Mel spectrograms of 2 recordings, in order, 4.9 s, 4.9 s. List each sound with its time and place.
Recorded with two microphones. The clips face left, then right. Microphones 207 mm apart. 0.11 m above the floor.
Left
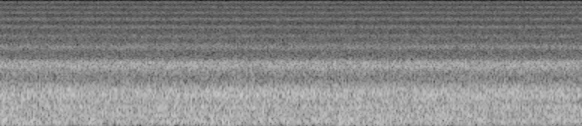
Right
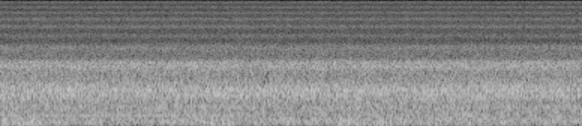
Only background noise.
